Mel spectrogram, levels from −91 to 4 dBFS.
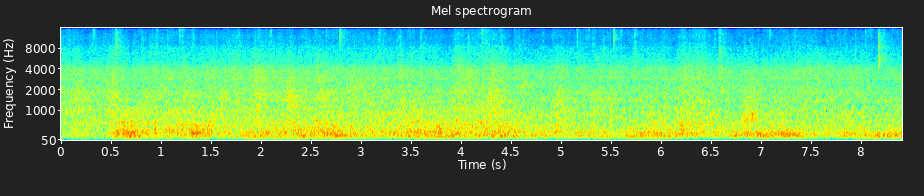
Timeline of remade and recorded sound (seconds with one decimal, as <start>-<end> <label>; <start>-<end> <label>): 0.0-8.4 recorded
